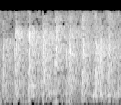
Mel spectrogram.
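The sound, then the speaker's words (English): An audience claps steadily, many hands overlapping into a dense, even patter with sharp transients scattered throughout, moderately loud and sustained for a couple of seconds. “Yeah, you clap for.”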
